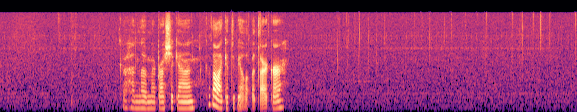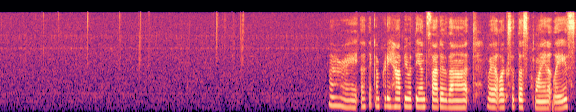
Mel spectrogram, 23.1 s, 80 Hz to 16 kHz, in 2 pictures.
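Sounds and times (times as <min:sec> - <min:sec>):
room hiss: 0:00.0 - 0:23.0.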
